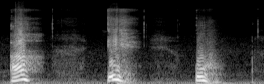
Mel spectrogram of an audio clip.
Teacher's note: تو ہا کا جو ساؤنڈ ہوگا وہ اقصی حلق سے نکلے گا، یعنی حلق کے سب سے نچلے حصے سے جو سینے کے ساتھ، سینے کے قریب ہوتا ہے، سینے کے ساتھ ایسے کر لیں سینے کے ساتھ ملا جلا ہوتا ہے، ٹھیک ہے.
